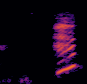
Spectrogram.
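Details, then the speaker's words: Patient with inspiratory stridor and respiratory distress signs (intercostal, subcostal and sternal recession), indicating supraglottic obstruction; inspiratory stridor. "this is another example of a patient presenting with inspiratory stridor and you would be able to see signs of respiratory distress such as in the costal recession as well as subcostal and sternal recession"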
